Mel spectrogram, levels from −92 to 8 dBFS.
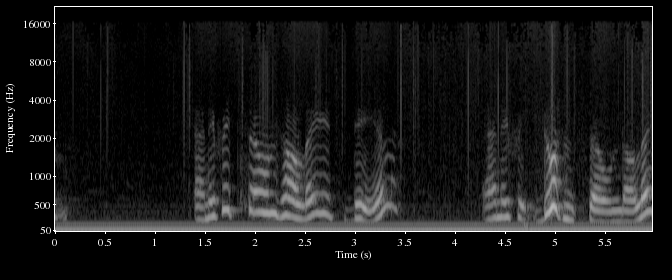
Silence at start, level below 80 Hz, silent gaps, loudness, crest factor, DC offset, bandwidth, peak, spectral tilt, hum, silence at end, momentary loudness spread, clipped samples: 0 s; -44 dBFS; none; -38 LUFS; 20 dB; under 0.1%; 17 kHz; -16 dBFS; -7 dB/octave; 50 Hz at -45 dBFS; 0 s; 16 LU; under 0.1%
